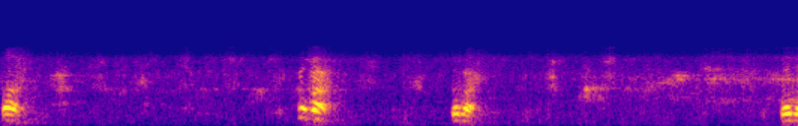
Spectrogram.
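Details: Female Rottweiler named Clover, tired of fetching after hiding her ball, gives short, sharp barks or yelps spaced one to two seconds apart, with faint voices and a steady background hum.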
